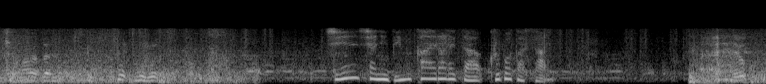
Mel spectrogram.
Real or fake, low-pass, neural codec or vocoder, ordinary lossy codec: fake; 5.4 kHz; codec, 16 kHz in and 24 kHz out, 1 kbps, XY-Tokenizer; none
